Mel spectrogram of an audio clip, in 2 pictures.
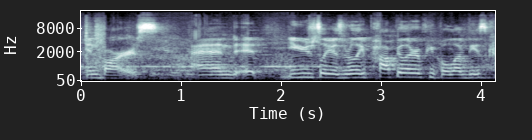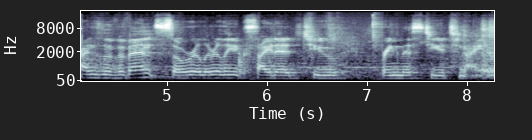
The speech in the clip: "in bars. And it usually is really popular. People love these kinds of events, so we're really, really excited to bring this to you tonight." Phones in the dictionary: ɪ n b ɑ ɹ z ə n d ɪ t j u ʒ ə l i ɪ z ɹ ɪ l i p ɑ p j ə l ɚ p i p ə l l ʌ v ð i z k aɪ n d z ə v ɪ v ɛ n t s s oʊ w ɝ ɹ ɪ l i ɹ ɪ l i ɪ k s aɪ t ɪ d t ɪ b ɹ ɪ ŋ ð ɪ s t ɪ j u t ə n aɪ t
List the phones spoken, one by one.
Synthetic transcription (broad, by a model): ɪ n b ɑ ɹ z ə n ɪ t j u ʒ l i ɪ z ɹ ɪ l i p ɑ p j l ɚ p i p l l ʌ v ð i z k aɪ n d z ə v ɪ v ɛ n t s s oʊ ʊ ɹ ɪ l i ɹ ɪ l i ɪ k s aɪ t ɪ d t ɪ b ɹ ɪ ŋ ð ɪ s t ɪ j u t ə n aɪ t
